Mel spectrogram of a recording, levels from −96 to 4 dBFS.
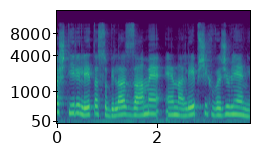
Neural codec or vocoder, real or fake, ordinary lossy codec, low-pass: none; real; none; 10.8 kHz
